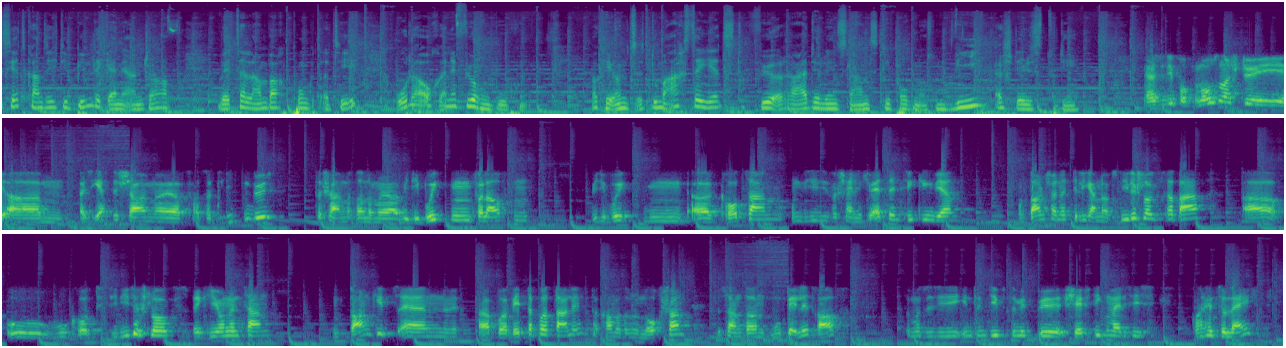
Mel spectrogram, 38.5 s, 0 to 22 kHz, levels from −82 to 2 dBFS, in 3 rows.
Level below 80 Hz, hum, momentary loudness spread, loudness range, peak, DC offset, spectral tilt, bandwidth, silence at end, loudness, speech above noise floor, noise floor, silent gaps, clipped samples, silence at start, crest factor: -36 dBFS; none; 14 LU; 3 LU; 0 dBFS; under 0.1%; -5.5 dB/octave; over 20 kHz; 0 s; -21 LUFS; 20 dB; -41 dBFS; none; under 0.1%; 0 s; 22 dB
